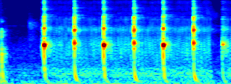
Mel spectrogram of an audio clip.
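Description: A ticking-clock sound effect: short, sharp, even ticks, about three a second, starting about half a second in. It marks a time skip.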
